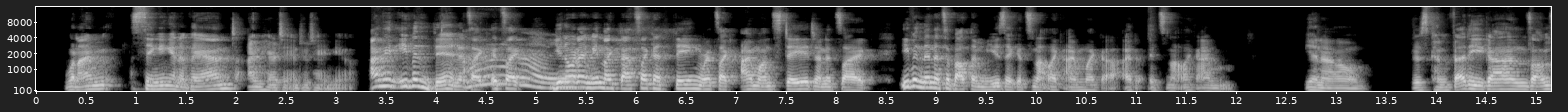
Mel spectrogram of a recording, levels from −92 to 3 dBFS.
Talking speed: 240 wpm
